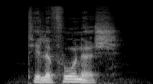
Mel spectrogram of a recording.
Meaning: telephonic, by using a telephone
- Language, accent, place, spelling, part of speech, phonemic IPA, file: German, Germany, Berlin, telefonisch, adjective, /teləˈfoːnɪʃ/, De-telefonisch.ogg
